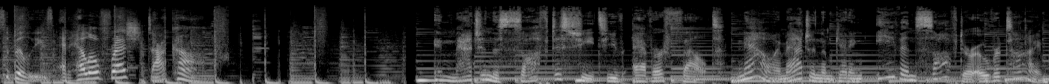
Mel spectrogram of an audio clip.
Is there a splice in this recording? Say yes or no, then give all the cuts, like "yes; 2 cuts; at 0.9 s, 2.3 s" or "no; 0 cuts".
yes; 1 cut; at 3.9 s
